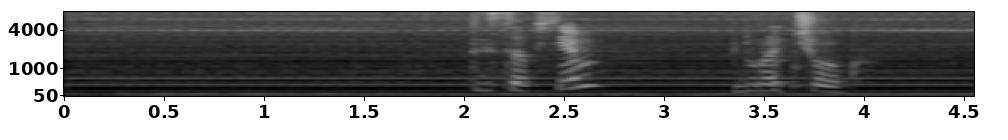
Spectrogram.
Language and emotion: Russian, angry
